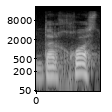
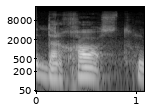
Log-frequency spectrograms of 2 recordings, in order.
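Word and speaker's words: درخواست: मां दुर्गा कहते हैं जैसे पहली मिसाल देखो आप दरख्वास्त अगर मैं भावों को पढ़ हूं तो दरख्वास्त बनेगा लेकिन यह सही प्रवेश नहीं होगा इसका इसको हम पड़ेगी दरख्वास्त व्यास साइलेंट रहेगा जिन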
